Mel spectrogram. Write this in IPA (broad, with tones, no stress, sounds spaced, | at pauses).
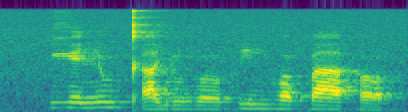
ɣ e˦ n uː˦ kʼ a˨ j ũ˨ β oː˨ f iː˦ m v ɔ˦ p aː˦˨ h ɔ˨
